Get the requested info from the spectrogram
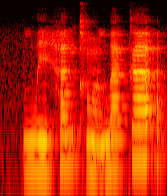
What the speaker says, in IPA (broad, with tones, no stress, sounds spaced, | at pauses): l w e˨˩ h a˧ n kʰ ɔ̃˨˩ l w a˧ k a˦ ʔ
